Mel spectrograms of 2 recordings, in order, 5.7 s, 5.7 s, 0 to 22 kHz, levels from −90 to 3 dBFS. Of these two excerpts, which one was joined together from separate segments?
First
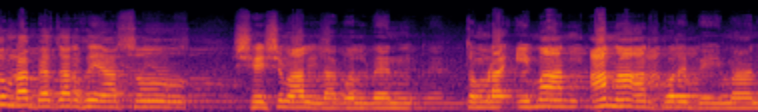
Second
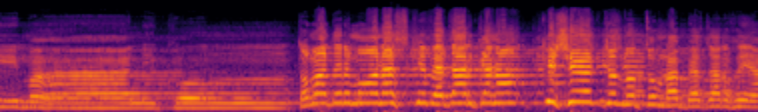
second; 2 cuts; at 2.1 s, 4.0 s

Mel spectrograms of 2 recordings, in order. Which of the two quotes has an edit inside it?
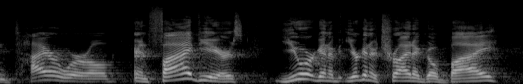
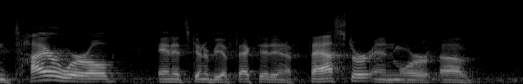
first; 1 cut; at 1.4 s

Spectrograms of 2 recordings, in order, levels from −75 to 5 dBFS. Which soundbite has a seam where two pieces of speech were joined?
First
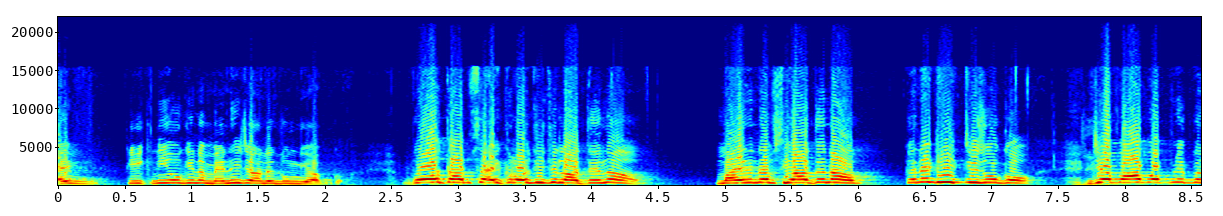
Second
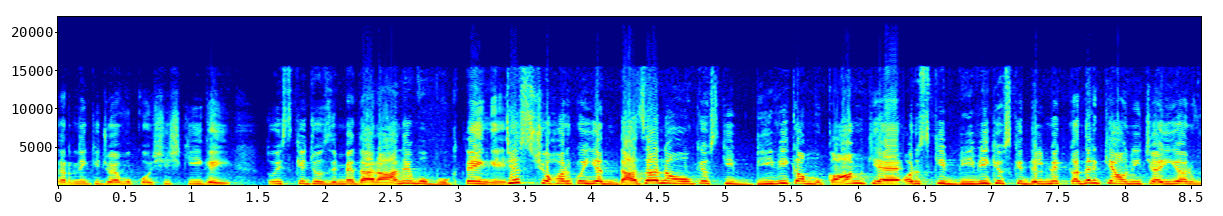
second; 2 cuts; at 3.3 s, 6.3 s

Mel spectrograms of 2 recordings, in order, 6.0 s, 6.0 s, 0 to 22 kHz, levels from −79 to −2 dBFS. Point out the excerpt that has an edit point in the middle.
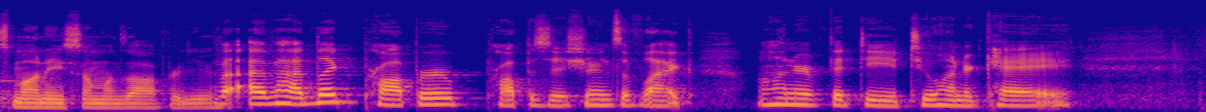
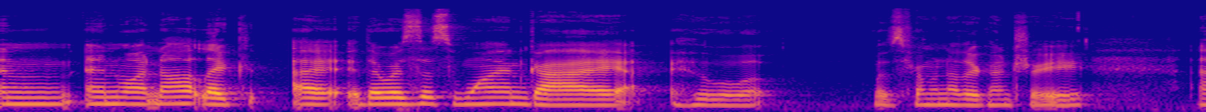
first; 1 cut; at 1.0 s

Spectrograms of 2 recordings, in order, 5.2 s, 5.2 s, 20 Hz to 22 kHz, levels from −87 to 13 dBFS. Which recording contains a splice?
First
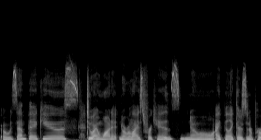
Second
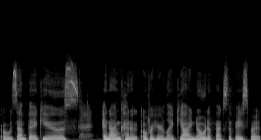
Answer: first; 1 cut; at 1.6 s

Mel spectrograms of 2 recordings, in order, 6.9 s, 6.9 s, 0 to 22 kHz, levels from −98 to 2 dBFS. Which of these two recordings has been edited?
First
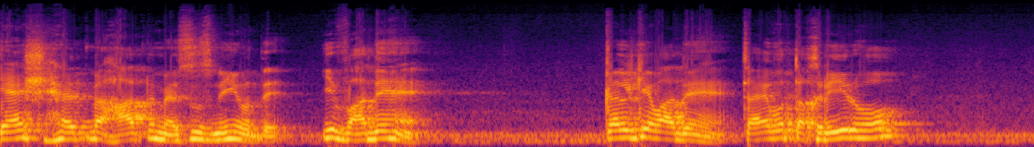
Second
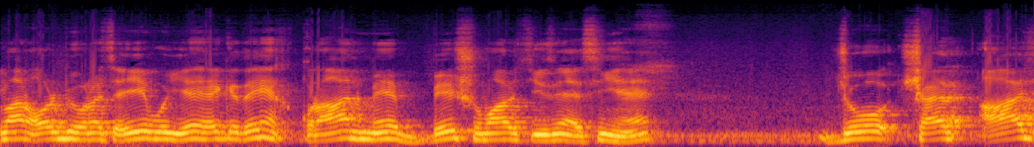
first; 1 cut; at 4.9 s

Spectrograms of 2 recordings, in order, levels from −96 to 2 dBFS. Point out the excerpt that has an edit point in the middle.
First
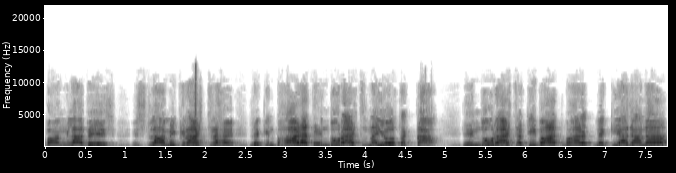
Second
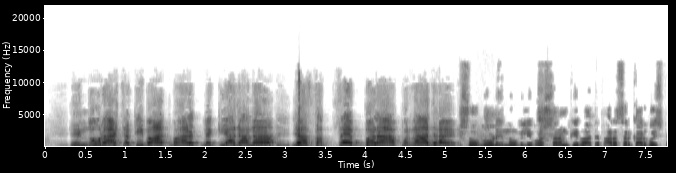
second; 1 cut; at 5.2 s

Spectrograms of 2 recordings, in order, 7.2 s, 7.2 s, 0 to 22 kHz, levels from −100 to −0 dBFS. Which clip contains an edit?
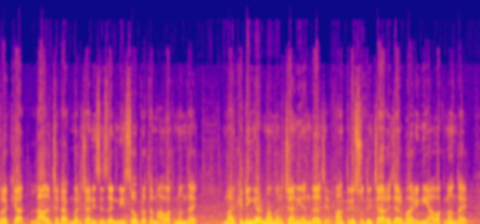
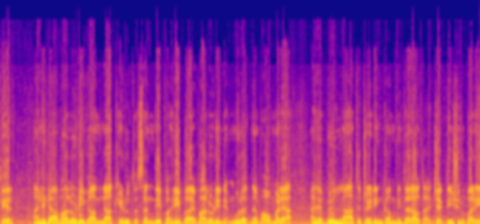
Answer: first; 1 cut; at 2.8 s

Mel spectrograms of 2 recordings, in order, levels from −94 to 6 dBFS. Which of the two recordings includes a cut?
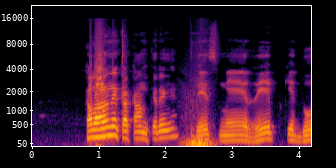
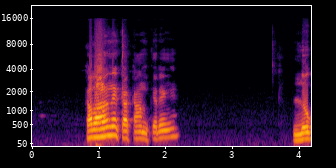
first; 1 cut; at 2.4 s

